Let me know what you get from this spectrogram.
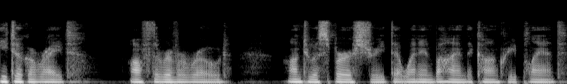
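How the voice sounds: This is a natural reading voice. The words are read aloud.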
